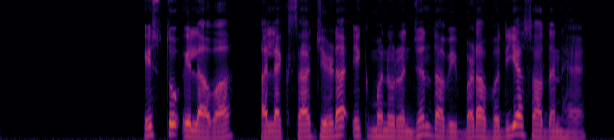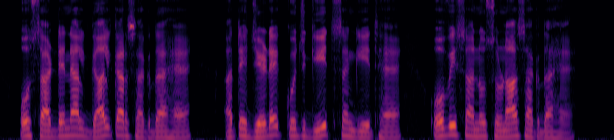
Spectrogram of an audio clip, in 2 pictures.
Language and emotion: Punjabi, neutral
